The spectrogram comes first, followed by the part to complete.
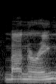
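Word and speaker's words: Mainwaring: that was Chumlee Corey Mannering as in kept remembering the bottom is beaver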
